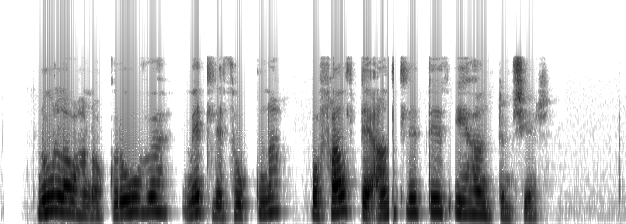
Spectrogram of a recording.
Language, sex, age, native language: Icelandic, female, 40-49, Icelandic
